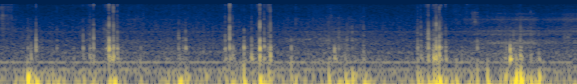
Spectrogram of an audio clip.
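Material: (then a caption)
Synthetic leather. An inflated, hollow synthetic leather soccer ball is held in both hands close to a microphone while fingertips and nails tap and scratch its panels. Soft, dull, low thumps come at an uneven pace, mixed with short, crisp scratching bursts over a faint steady hum.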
